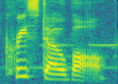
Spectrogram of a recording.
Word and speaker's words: Cristobal: play sports with and you put the most pronunciation on toes so it's gonna be creased dough ball so it's just for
